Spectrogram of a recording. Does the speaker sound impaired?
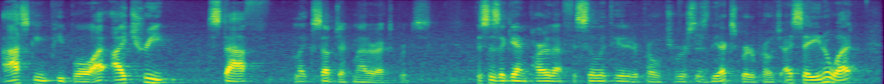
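No.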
